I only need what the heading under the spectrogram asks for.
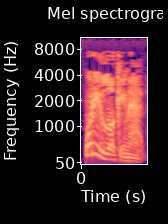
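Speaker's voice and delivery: mild snarl. A narrator's reading. Wizard to his watching dog, mild irritated snarl. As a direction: snap it with a touch of a snarl. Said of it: "I snarled".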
